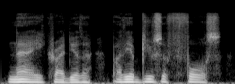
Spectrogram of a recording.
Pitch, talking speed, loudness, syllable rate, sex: 105 Hz, 230 wpm, -15 LUFS, 6.8 syllables/s, male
